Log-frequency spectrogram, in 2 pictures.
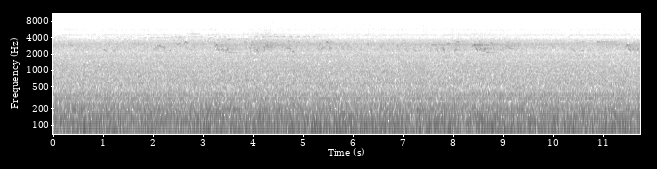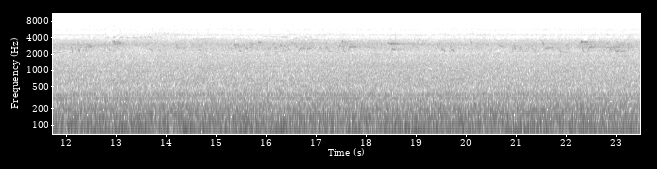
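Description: Steady low outdoor rumble with faint, short high chirps every second or two, from distant birds calling.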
